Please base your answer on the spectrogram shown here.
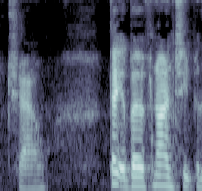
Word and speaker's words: Cho: I want to say his name is C-H-O. So Mohamed-Ali Cho, or Chow.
